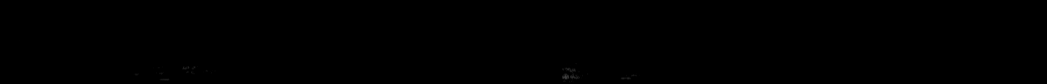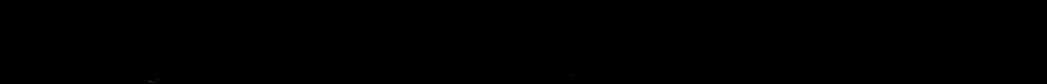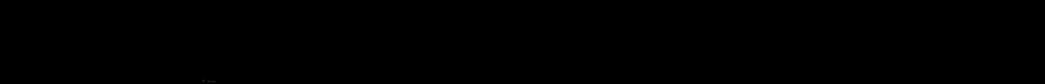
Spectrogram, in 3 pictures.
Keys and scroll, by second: 0.7 f, 1.9-9.4 typing, 10.5 w, 15.4-20.9 typing, 23.7-25.2 typing, 26.4 Tab, 27.3 Tab, 27.8-28.9 typing, 29.0 Return.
